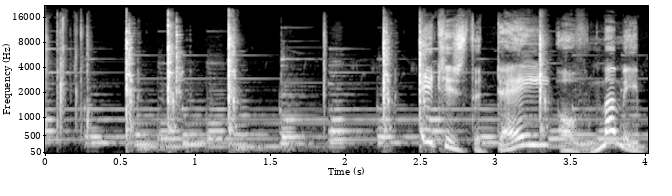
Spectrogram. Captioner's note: clanking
